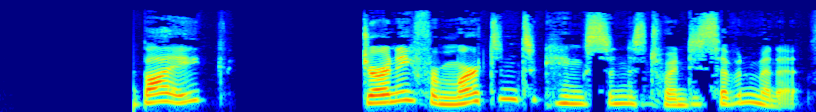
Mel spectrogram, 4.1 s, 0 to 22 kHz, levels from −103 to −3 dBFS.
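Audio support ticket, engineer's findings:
Clipped start after a pause at 0.57 s and 1.72 s: onsets after a silence of about 0.6 s lose roughly 100 ms and come in abruptly. Probable cause is the output device sleeping during silence and waking too late. Unlike muted pauses, where the background drops out in gaps but no speech is lost, here the opening sounds are cut.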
